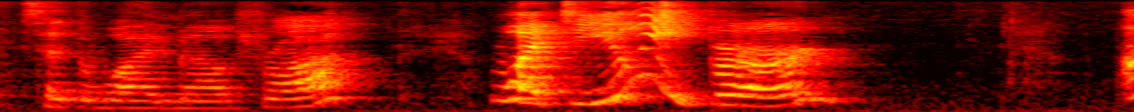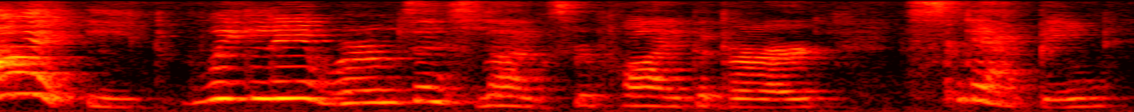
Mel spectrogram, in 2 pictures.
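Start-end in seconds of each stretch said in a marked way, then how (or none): 1.8-3.2 frog voice. Acted. Frog asks the bird. 4.2-6.4 bird voice. Acted. Bird answers the frog.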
